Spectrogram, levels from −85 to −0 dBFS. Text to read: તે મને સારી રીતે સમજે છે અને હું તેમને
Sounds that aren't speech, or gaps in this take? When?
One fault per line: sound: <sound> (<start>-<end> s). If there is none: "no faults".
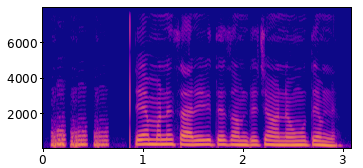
sound: laugh (0.1-0.7 s)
